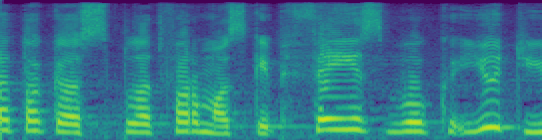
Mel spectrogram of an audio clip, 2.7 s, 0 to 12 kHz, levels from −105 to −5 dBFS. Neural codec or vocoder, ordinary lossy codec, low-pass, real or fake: none; AAC, 64 kbps; 10.8 kHz; real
